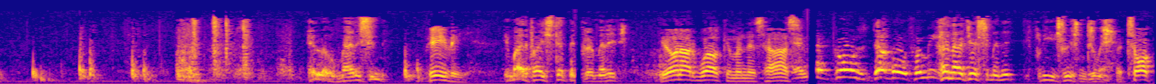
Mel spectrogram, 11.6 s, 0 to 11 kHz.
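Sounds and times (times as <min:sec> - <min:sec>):
dull wooden thuds: 0:00.0 - 0:02.6, 0:04.0 - 0:04.3
door being opened to a visitor: 0:01.4 - 0:02.6
speech: 0:03.1 - 0:11.5.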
